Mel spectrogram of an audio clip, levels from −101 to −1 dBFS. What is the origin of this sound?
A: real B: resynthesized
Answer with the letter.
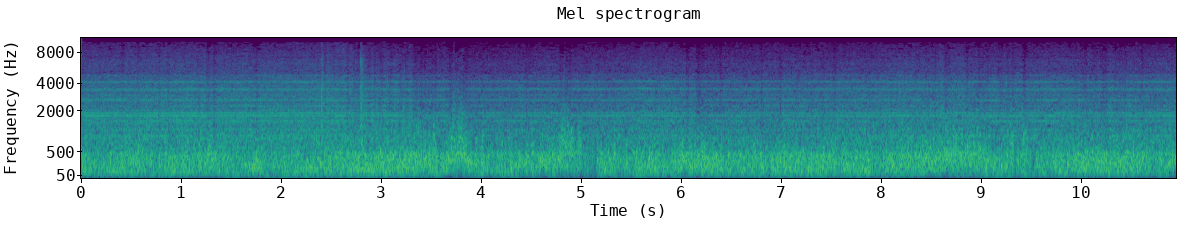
A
